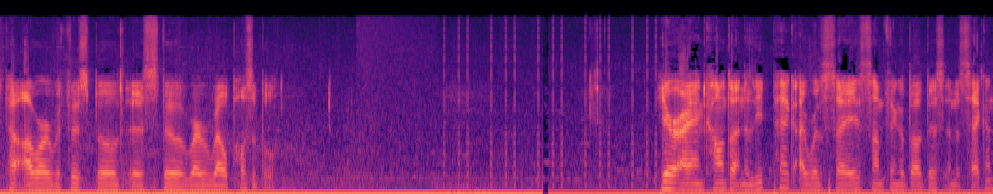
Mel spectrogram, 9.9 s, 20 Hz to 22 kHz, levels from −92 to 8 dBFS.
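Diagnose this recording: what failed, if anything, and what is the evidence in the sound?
GSM signalling bursts break in from 4.44 s to 6.58 s, a galloping dit-dit-dit of short buzzes pitched at 217 Hz, sitting roughly 10 dB below the programme. The fault is in the analogue wiring. A nearby 2G phone exchanging signalling traffic emits short groups of radio bursts, which the audio circuit rectifies into audio. The burst repetition rate becomes the 217 Hz buzz, and the grouping produces the galloping rhythm.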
